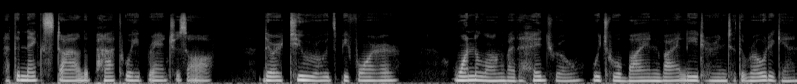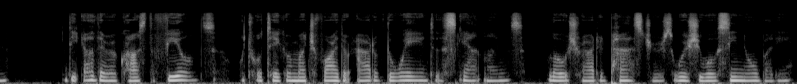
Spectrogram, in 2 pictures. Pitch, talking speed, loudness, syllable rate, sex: 175 Hz, 205 wpm, -23 LUFS, 5.8 syllables/s, female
